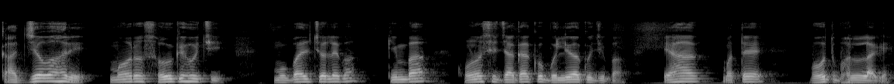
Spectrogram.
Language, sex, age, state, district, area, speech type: Odia, male, 45-60, Odisha, Jajpur, rural, spontaneous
